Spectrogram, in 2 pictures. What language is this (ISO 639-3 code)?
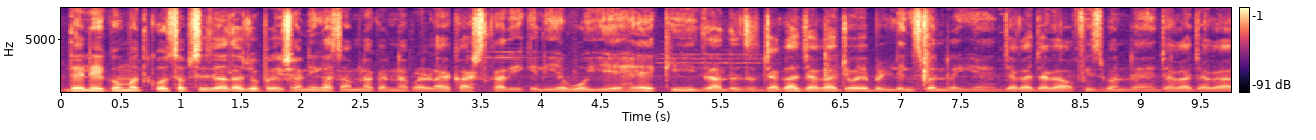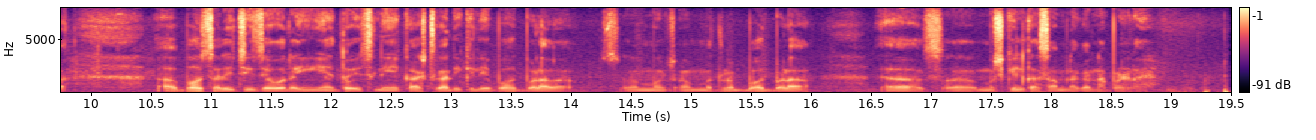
urd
